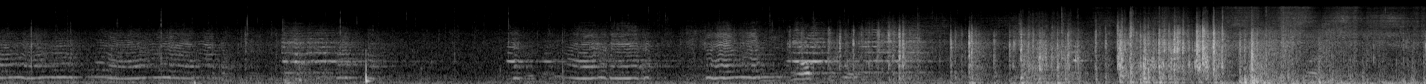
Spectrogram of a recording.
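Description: A mountain bike rattling and clattering fast down a rough, wet rock trail, with tyre and chassis knocks coming thick and loud in the second half.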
